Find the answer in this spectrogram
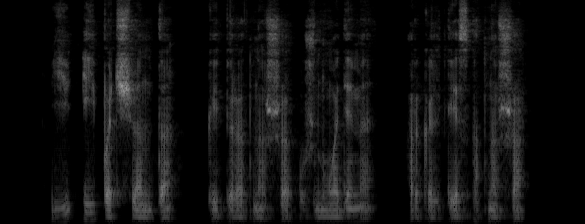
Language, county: Lithuanian, Vilnius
